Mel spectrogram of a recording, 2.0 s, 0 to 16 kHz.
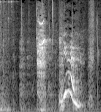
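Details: Samoyed named Heidi, a female aged 2 years and 3 months, answers indoors when asked if she wants to go for a walk: a short human phrase, then one drawn-out whine that climbs and slides back down.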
